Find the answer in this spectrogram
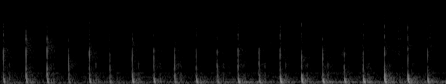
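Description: A hand patting a miniature dachshund's back through a fleece blanket in quick, even pats, about five a second, to burp her after a meal.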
